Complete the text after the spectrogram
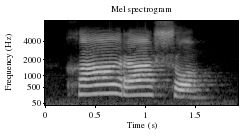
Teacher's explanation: En caso de esta palabra, el acento cae en la terminación, la última sílaba, entonces las primeras 2 las voy a leer como A, entonces O sin acento es A.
